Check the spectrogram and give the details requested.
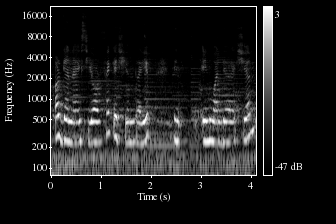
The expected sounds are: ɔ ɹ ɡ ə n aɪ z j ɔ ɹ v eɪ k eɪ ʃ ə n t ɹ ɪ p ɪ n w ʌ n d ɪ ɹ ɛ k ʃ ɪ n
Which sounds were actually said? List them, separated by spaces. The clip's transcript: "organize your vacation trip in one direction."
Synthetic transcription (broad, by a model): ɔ ɹ ɡ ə n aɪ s j ɔ ɹ f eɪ k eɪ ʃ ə n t ɹ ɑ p ɪ n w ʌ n d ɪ ɹ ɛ k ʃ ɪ n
